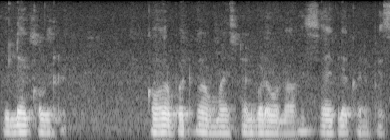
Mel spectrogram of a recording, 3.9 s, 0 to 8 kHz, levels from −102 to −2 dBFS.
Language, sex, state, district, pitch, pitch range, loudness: Telugu, male, Andhra Pradesh, Guntur, 105 Hz, 100-110 Hz, -19 LUFS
